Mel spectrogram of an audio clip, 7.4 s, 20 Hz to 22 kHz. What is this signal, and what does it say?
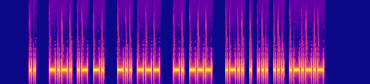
Morse code, heard as a keyed tone, about 32 wpm, 700 Hz. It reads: I CAN DO NO LESS.
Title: Sentences from Top 1000 Words - Review Part 2 - 30wpm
